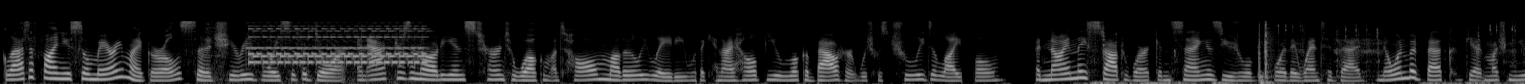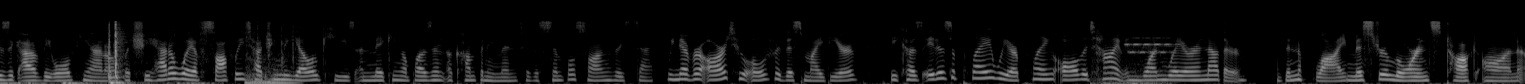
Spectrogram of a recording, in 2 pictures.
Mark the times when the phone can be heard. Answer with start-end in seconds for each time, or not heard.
2.0-4.3, 12.6-13.9, 14.8-15.2, 26.1-27.1.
